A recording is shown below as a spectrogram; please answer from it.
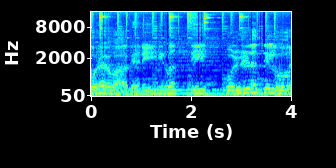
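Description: Church choir of men and women singing a Tamil hymn through microphones, with long held notes.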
